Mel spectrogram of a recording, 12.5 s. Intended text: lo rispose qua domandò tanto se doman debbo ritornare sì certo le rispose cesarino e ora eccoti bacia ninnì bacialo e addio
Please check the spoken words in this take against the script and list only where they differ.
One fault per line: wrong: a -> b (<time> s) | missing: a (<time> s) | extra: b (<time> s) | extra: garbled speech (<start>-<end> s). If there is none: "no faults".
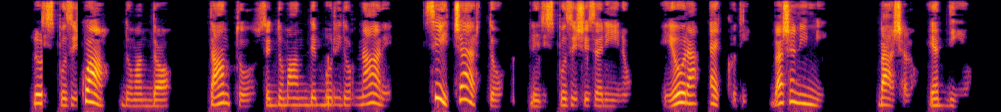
no faults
